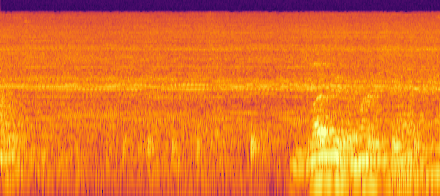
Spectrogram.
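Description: Writing on a board during a lecture: a dense run of faint, short scratches and taps lasting about three seconds, followed by a man's voice near the end.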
